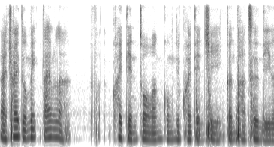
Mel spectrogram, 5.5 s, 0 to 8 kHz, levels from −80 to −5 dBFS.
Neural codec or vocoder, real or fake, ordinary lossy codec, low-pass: none; real; none; 7.2 kHz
